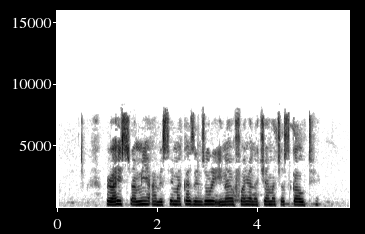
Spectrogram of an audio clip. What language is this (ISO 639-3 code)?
swa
